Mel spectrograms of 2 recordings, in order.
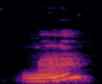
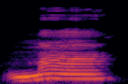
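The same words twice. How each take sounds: First: The pitch rises on the syllable. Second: The pitch does not rise on the syllable. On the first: "second tone words" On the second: "the same words we saw"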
